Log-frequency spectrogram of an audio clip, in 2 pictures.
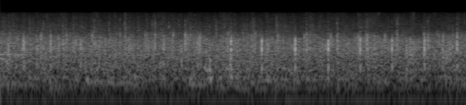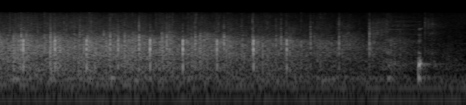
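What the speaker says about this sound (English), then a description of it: "One more round of applause as they go back to their seats." Sustained audience applause at a graduation-style honors ceremony, a dense steady wash of many hands clapping in a large room that thins out and fades near the end.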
